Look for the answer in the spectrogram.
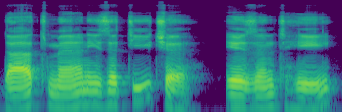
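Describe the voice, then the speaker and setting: A man reading short English phrases aloud for learners, saying each one three times slowly and clearly. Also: lowish voice.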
